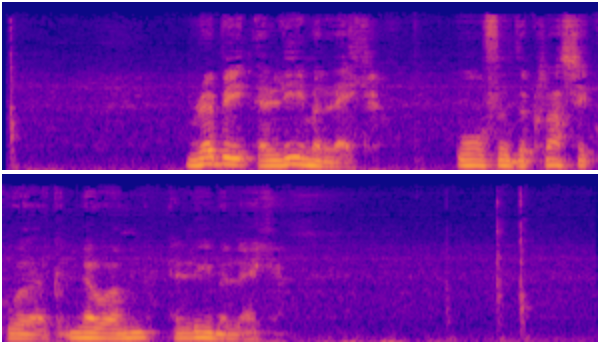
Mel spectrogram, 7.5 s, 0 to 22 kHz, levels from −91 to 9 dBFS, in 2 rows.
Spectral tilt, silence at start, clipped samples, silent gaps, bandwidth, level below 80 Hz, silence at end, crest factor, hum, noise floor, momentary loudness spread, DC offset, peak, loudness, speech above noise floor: -6.5 dB/octave; 0.05 s; under 0.1%; none; 16.5 kHz; -52 dBFS; 0.45 s; 20 dB; none; -53 dBFS; 22 LU; under 0.1%; -4 dBFS; -22 LUFS; 33 dB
